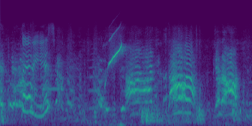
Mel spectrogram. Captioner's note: whistling; screaming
